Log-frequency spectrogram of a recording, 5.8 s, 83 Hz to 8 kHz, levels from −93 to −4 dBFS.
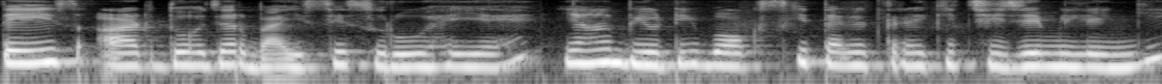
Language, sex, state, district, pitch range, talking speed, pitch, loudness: Hindi, female, Bihar, Jahanabad, 220-250 Hz, 185 wpm, 235 Hz, -16 LUFS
